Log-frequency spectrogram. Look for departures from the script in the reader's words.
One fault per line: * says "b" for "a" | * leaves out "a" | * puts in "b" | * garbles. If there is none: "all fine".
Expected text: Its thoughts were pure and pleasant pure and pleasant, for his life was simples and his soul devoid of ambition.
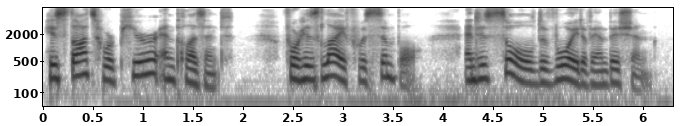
* says "His" for "Its"
* leaves out "pure and pleasant"
* says "simple" for "simples"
